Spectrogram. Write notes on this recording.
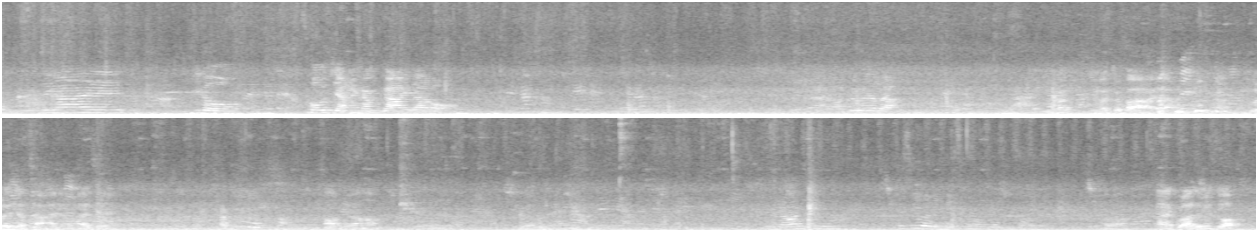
Bun shop, Tourists, Traffic Sound, The weather is very hot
